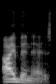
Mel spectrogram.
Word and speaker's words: Ibanez: No, they're Japanese and they pronounce it Ibanez, so it's the Ibanez Guitar Company.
